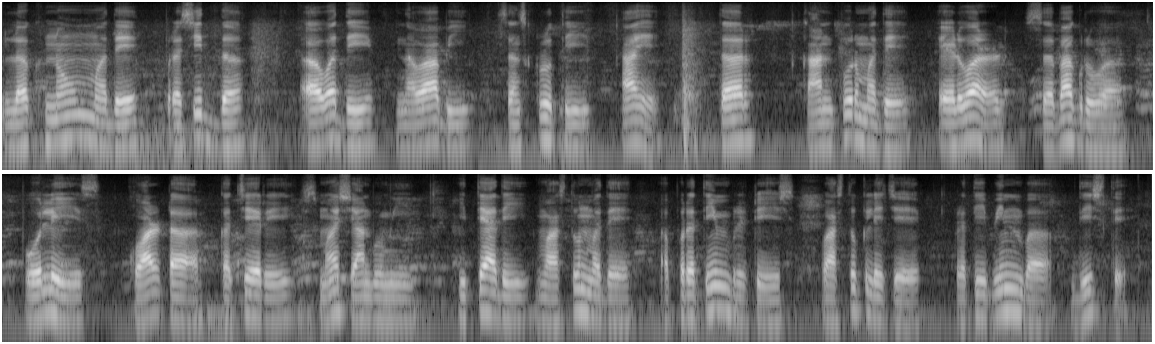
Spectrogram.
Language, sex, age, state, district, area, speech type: Marathi, male, 18-30, Maharashtra, Hingoli, urban, read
